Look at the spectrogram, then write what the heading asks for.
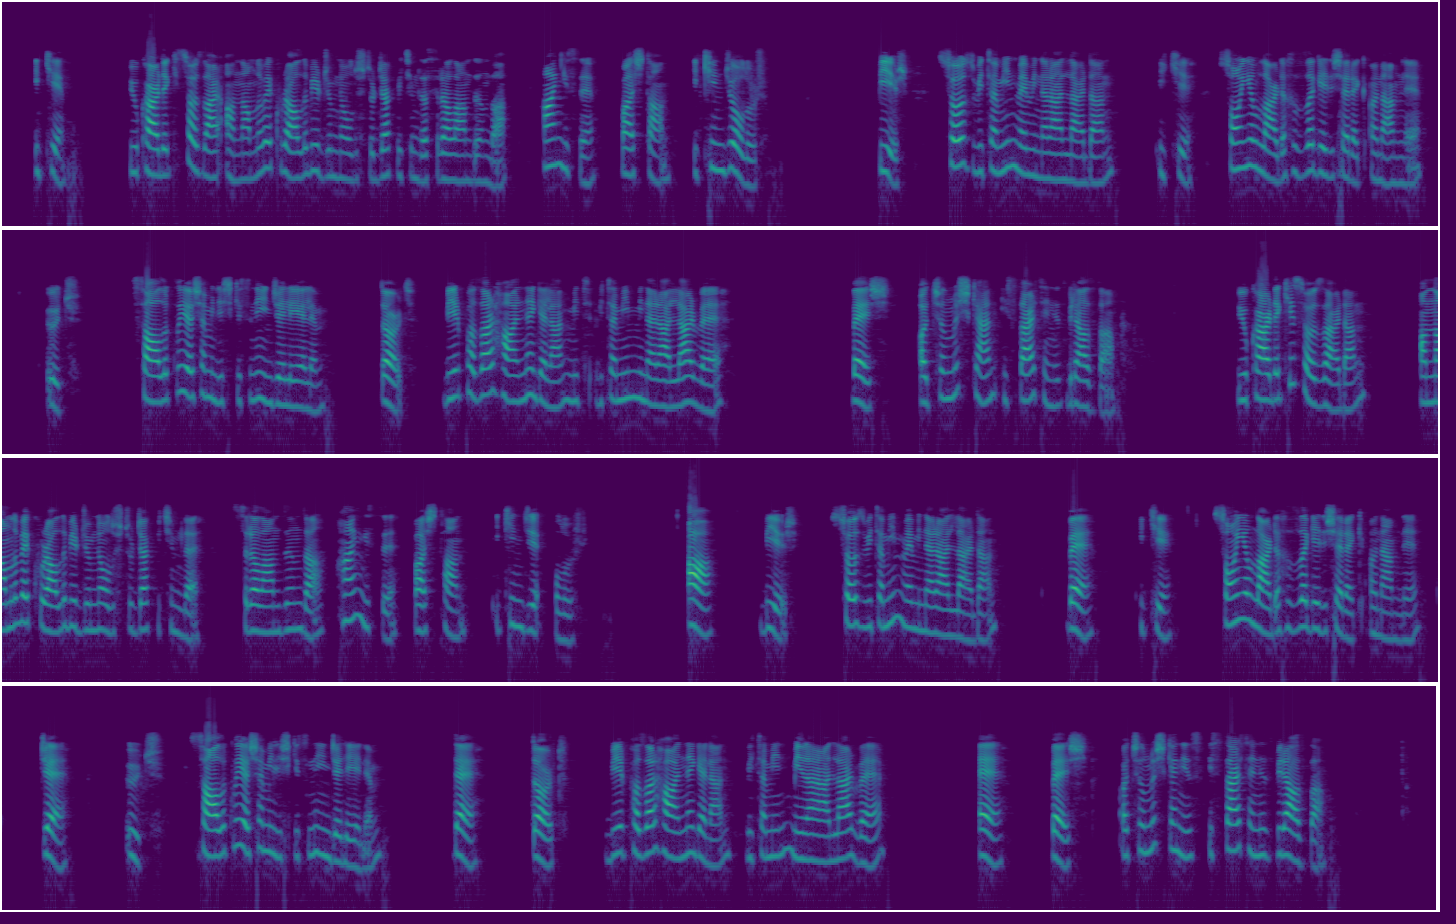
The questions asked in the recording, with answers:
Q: Yukarıdaki sözler anlamlı ve kurallı bir cümle oluşturacak biçimde sıralandığında hangisi baştan ikinci olur?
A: Cevap E. 5. Açılmışken isterseniz biraz da.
